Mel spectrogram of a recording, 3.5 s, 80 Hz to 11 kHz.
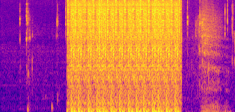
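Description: An M60C machine gun fires one sustained automatic burst in Garry's Mod, loud and close, with a rapid, steady rhythm that lasts almost two seconds and then cuts off into quiet.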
